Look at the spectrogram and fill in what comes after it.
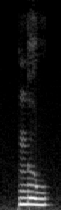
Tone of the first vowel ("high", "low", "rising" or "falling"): low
